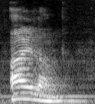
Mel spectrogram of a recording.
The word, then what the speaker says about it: island: island اینجا در اس تلفظ نمیشود. در کلمه ایسلند اس تلفظ نمیشود، سایلنت هست، یعنی خاموش است، یعنی تلفظ نمیشود. پس island خوانده میشود.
